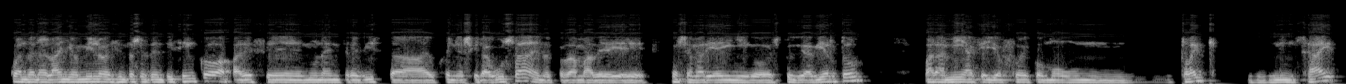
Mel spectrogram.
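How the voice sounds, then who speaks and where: An older man from Spain with a fairly low voice speaks as a guest in an interview. He is conversational and reflective. He talks in long, wordy runs, repeating and rewording phrases along the way. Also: a little mellow, rough recording. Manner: wordy, repeating and rephrasing as he goes. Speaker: interview guest, UFO contactee researcher.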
